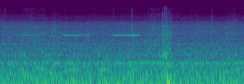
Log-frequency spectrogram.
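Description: Steady low rumble of city traffic, with three short high beeps about a second apart early on, like a vehicle's warning beeper, and a single sharp knock a little past the middle.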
